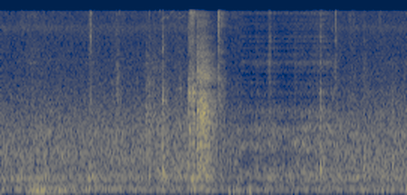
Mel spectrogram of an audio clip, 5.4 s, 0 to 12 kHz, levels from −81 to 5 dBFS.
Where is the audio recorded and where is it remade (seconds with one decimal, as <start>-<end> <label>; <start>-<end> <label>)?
0.0-3.2 recorded; 3.2-4.4 remade; 4.4-5.4 recorded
